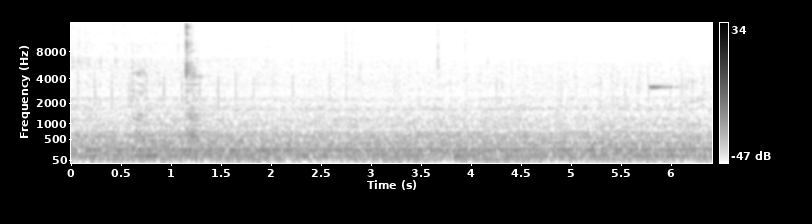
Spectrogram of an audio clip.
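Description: A spicy cheese paratha made with whole wheat flour roasts on a hot griddle, giving a steady, soft sizzle and crackle throughout, with a single brief sharper pop near the start.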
